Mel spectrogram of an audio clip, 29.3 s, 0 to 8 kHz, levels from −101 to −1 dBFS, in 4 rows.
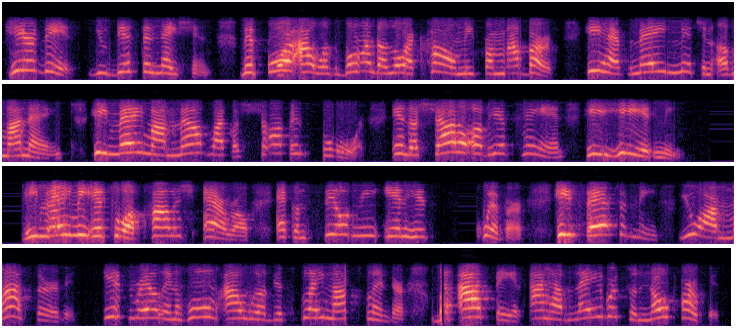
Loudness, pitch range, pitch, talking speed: -25 LUFS, 265-345 Hz, 310 Hz, 160 wpm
